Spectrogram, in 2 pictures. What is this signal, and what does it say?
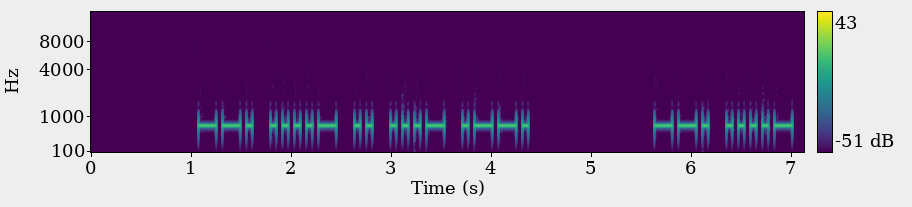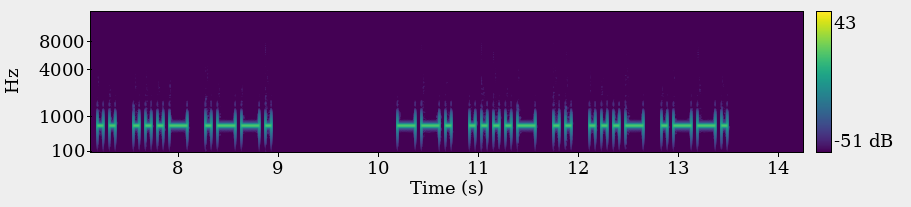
Morse code, heard as a keyed tone, about 20 wpm, 700 Hz. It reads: G4IVP G4IVP G4IVP
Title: DXCC-100 Call Signs - 5 Characters - Repeated 3x - 20wpm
